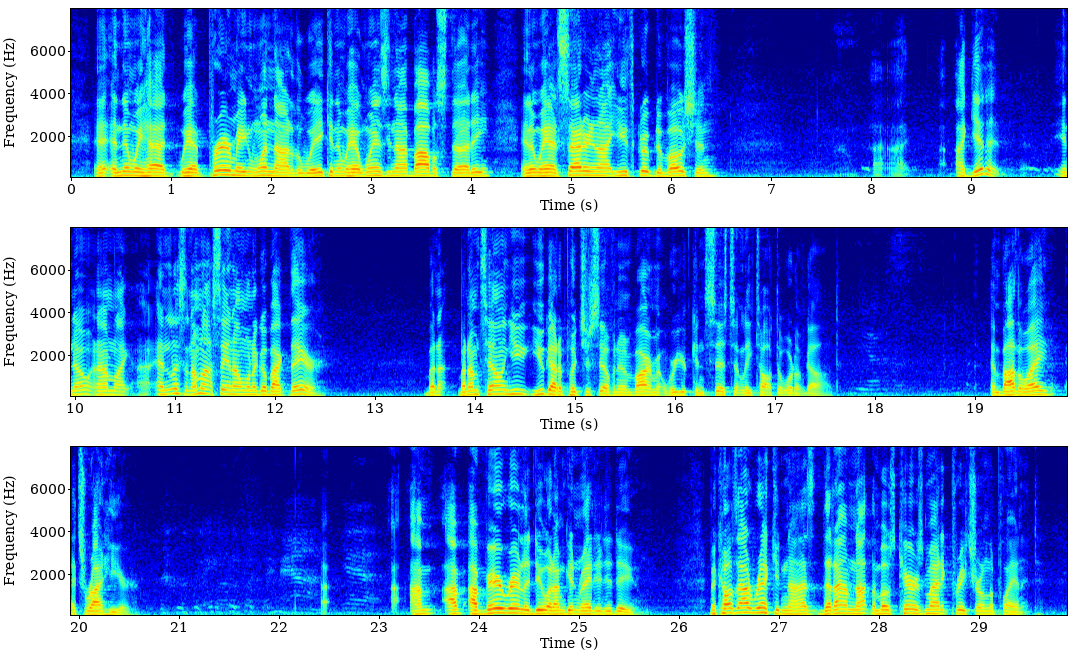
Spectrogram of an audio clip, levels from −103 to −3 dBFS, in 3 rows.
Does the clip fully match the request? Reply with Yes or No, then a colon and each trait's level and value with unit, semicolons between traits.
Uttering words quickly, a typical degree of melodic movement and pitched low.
No: fast, 210 wpm; average, 3.7 semitones; medium, 160 Hz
